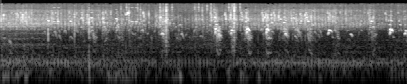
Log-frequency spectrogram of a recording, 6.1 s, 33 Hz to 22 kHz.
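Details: On a Northern Wisconsin lek on April 29, 2021, displaying sharp-tailed grouse give a steady stream of clucks and cackles, growing louder in the second half, with a low rumbling hum beneath.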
